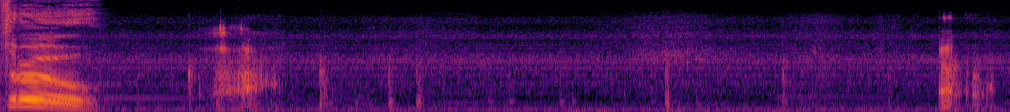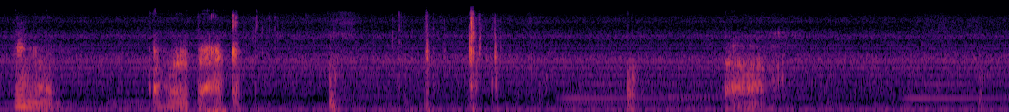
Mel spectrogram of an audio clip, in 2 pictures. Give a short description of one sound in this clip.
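Pigs grunt and squeal in a video game.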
